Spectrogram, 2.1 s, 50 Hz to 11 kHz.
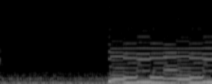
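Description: Near silence for about a second, then simple 8-bit chiptune music starts from the NABU computer's AY-3-8910 sound chip. It is a stepping melody of buzzy electronic notes played by the Hello World demo program.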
